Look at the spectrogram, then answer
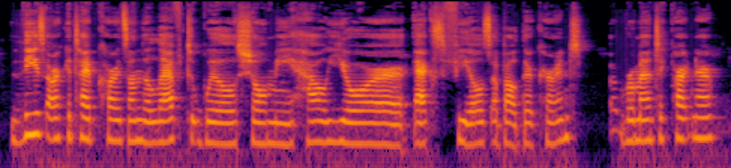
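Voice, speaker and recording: Hoarse woman giving a card reading. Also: lowish voice, darkish tone, slight background noise. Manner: frank, chatty, trailing restarts. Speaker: tarot card reader. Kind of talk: pick-a-card reading to viewers.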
